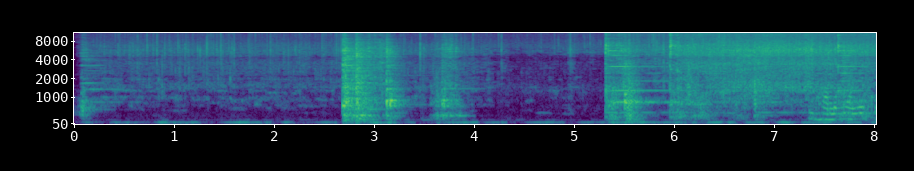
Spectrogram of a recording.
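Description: Pointed gourd sautéing in a pan, frying quietly at first, then a spatula scraping and stirring in bursts, with a steadier, louder sizzle in the last few seconds.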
